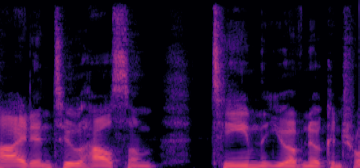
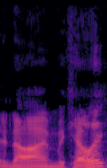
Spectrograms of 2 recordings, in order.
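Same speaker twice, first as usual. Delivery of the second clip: rising end pitch, lower; 5 semitones lower than usual. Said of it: "I sound like Ned Flanders".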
